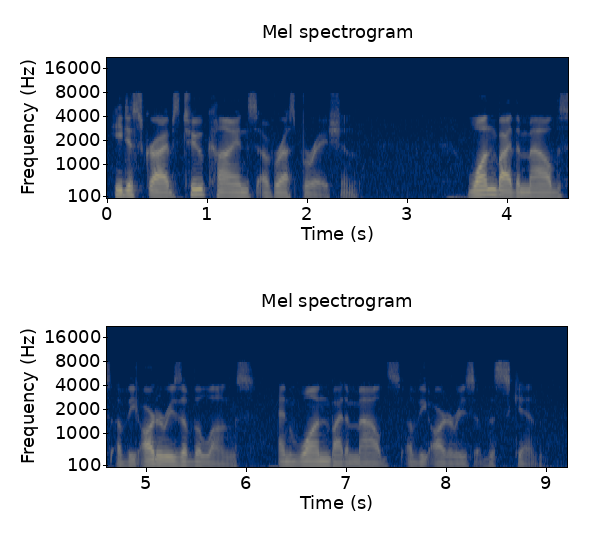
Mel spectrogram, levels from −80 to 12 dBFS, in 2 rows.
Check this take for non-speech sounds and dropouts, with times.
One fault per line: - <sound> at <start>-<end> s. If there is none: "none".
none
